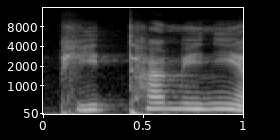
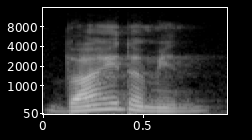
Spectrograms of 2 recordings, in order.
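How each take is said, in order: First: It is said like the Korean loanword. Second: It is said with English pronunciation. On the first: The speaker calls it wrong. "비타민이 아니라" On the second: The speaker calls it right. "vitamin이라고 발음하시면 되겠고요"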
